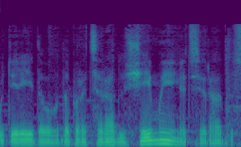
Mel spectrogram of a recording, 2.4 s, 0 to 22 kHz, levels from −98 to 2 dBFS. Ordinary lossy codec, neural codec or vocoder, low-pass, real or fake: MP3, 48 kbps; autoencoder, 48 kHz, 128 numbers a frame, DAC-VAE, trained on Japanese speech; 14.4 kHz; fake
